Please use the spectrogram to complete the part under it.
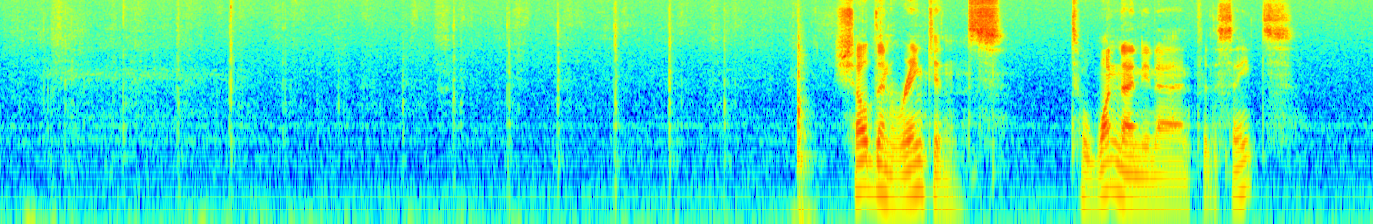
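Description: Stiff cards slide and flick against each other in a pair of hands.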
